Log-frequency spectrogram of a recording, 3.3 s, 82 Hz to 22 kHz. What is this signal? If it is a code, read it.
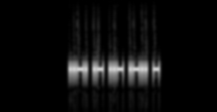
Morse code, heard as a keyed tone, about 37 wpm, 700 Hz. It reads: FAULT
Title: Five Letter Words - 40wpm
